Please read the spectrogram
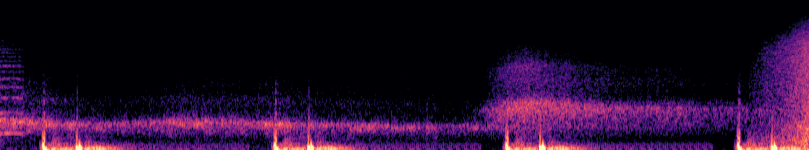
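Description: Heartbeat sound effect in a song intro: four double thumps, lub-dub, about every two and a half seconds, over a faint held tone. A soft rushing swell comes in about five seconds in.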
